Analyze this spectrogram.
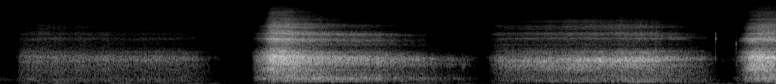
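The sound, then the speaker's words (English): Long, full breaths during a breathing exercise, drawn from the belly up to the chest, come as slow, airy, drawn-out rushes. Three full breath sounds are followed by a fourth starting at the end, alone without talk. “Now try to take the breath from the tummy and bring it all the way up to the chest. Take long, full breaths.”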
